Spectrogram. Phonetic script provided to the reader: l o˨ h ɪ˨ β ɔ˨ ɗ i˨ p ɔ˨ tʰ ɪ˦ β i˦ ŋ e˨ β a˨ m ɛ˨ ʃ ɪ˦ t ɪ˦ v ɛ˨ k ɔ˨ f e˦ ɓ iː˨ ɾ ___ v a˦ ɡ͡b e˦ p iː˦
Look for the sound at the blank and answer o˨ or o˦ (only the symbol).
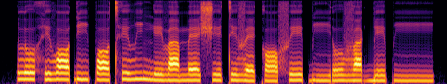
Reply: o˦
